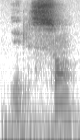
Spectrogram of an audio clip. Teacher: please note that we are not pronouncing the T here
